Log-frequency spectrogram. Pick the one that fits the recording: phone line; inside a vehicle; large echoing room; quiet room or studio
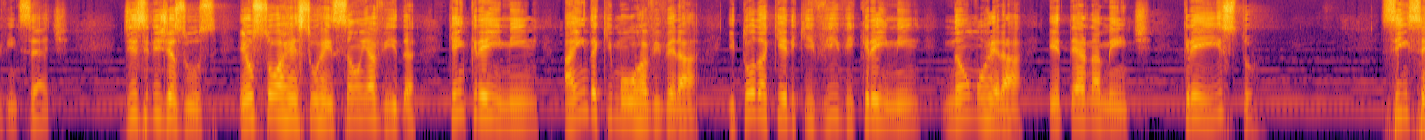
large echoing room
